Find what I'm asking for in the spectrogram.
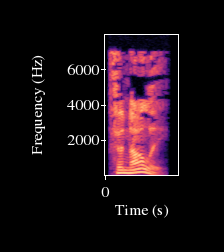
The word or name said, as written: finale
